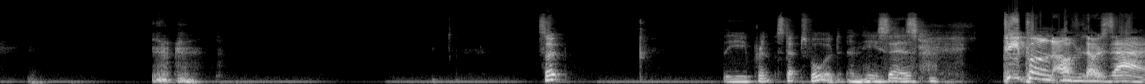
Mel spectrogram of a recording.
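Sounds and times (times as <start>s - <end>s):
faint steady low hum: 0.0s - 11.4s
throat clearing: 1.5s - 2.4s
speech: 5.4s - 5.7s, 7.2s - 11.4s.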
